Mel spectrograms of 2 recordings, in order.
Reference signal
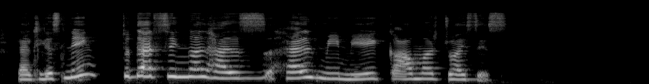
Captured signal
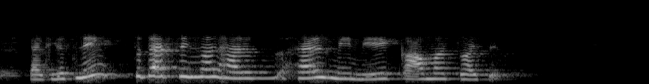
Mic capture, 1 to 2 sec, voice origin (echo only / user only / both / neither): echo only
